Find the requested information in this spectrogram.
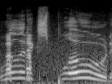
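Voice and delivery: high, loud, drawn-out worried question; anxious wondering. Retold or imitated. Voicing developers' anxious worry.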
